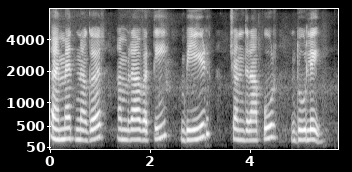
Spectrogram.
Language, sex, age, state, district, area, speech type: Sindhi, female, 30-45, Maharashtra, Mumbai Suburban, urban, spontaneous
